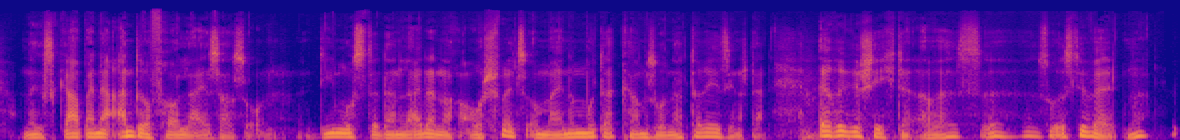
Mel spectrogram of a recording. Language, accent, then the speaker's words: German; Berlin, Germany; bin dann in Westberlin aufgewachsen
